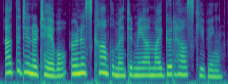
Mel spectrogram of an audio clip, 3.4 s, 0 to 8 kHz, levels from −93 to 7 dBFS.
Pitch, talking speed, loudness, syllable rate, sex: 235 Hz, 195 wpm, -15 LUFS, 6.2 syllables/s, female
